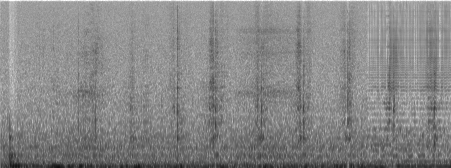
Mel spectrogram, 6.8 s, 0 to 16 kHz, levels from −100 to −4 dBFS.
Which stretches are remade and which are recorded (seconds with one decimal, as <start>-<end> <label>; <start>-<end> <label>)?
0.0-5.5 recorded; 5.5-6.8 remade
